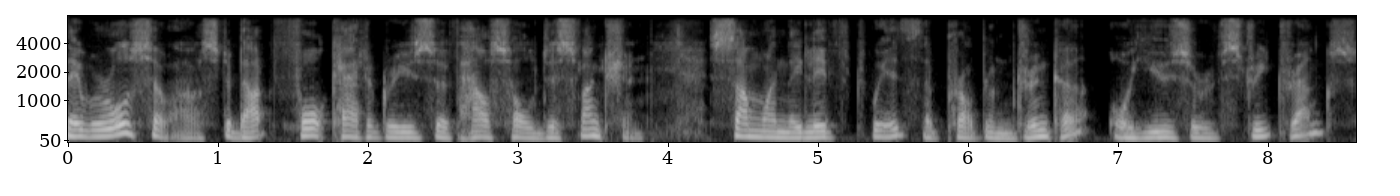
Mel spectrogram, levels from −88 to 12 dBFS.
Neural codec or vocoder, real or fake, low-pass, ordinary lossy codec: codec, 16 kHz, 16 kbps, FunCodec, trained on LibriTTS, 50 frames a second; fake; 7.2 kHz; MP3, 64 kbps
